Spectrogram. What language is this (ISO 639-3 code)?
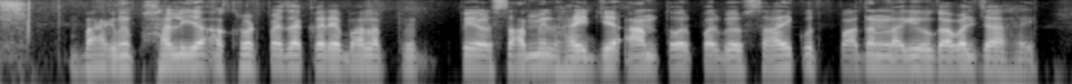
mag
